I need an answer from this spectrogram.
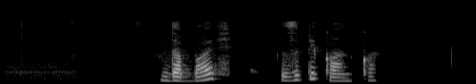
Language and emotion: Russian, neutral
